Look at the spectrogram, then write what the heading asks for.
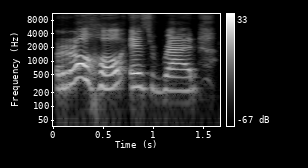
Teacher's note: I Trill the r because it's the first letter of the word in Spanish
